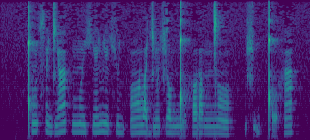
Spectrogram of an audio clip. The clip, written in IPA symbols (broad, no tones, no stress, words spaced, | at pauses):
ǃũsə̃d͡ʑã | ŋũi̯çẽʎẽçoʎ ʔɔ̃lˠed͡ʑɔ̃ ɕɔu̯ŋ͡ǃo̰hɔɾelˠ ŋ͡ǀɔ̃ | ɕṵʎǃo̰hã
